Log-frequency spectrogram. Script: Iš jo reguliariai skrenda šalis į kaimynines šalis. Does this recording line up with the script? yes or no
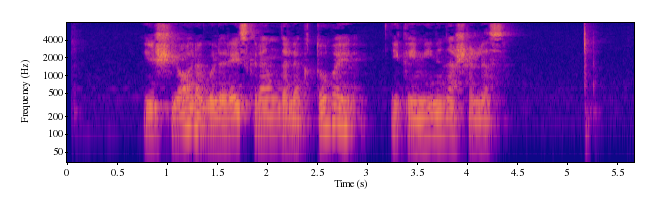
no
